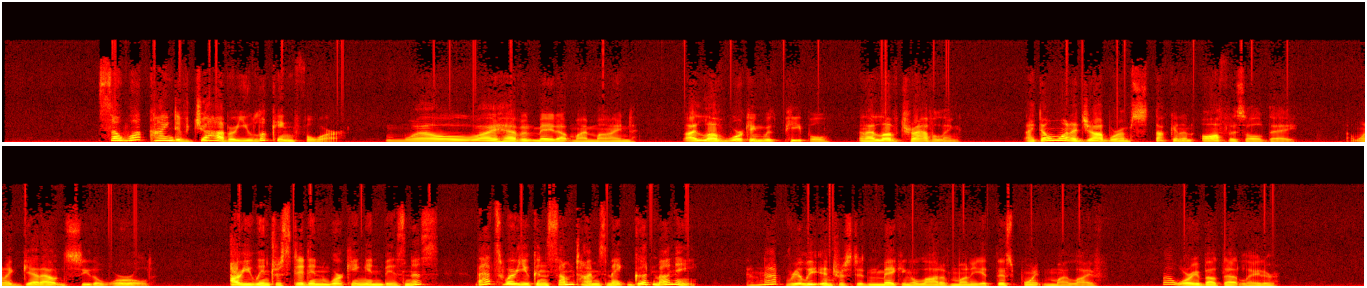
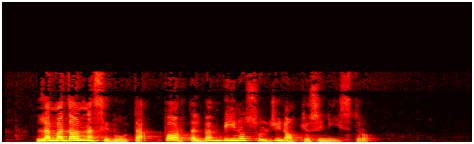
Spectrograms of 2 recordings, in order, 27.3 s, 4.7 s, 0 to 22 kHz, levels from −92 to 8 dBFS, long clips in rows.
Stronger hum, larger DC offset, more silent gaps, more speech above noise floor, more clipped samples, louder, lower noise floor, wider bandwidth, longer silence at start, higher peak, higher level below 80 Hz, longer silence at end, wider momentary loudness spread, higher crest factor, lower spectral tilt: neither; neither; neither; second, 36 dB vs 57 dB; neither; about the same, -19 LUFS vs -17 LUFS; second, -54 dBFS vs -74 dBFS; first, 16.5 kHz vs 11.5 kHz; first, 1 s vs 0.35 s; about the same, -4 dBFS vs -2 dBFS; first, -54 dBFS vs -62 dBFS; second, 0.85 s vs 1.05 s; second, 14 LU vs 19 LU; about the same, 16 dB vs 18 dB; about the same, -6.5 dB/octave vs -6 dB/octave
